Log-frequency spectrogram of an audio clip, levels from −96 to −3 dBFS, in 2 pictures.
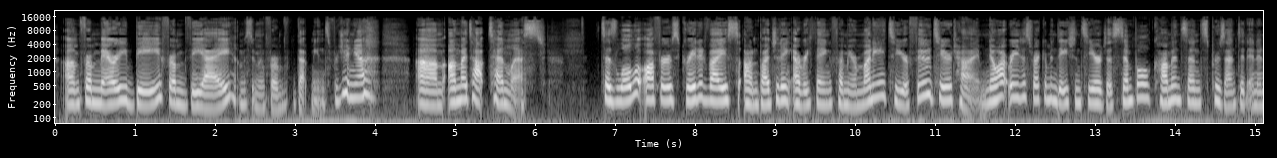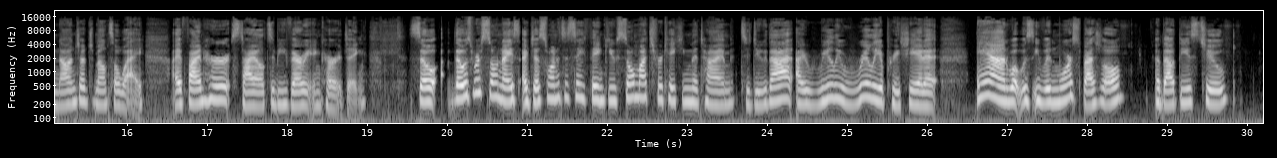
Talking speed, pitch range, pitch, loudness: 185 wpm, 195-245 Hz, 215 Hz, -23 LUFS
